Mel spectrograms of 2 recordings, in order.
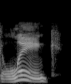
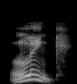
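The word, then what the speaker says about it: LinQ: Formerly of the group, and I don't know how this is pronounced, I think Link, but L-I-N capital Q, Link.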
